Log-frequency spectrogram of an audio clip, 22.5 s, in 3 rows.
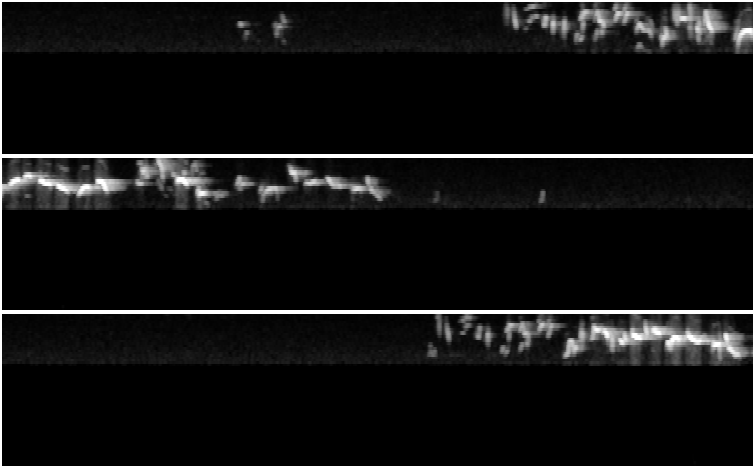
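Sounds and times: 
Eurasian blackcap Sylvia atricapilla song of fast chattering varied warbling: 2.4s - 2.9s, 5.0s - 11.4s, 19.3s - 22.5s.

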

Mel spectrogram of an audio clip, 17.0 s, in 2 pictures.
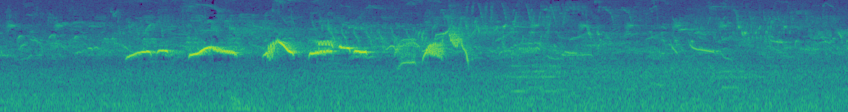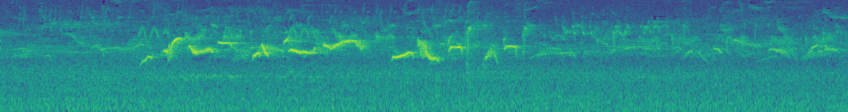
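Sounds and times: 
Turdus merula singing: 0.0s - 16.9s.

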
